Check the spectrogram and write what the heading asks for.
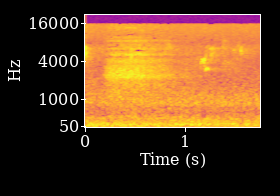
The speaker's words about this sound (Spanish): Cierra tus ojos. Calma tu respiración. Respira profundo por tu nariz.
